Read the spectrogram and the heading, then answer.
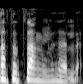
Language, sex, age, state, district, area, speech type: Marathi, female, 45-60, Maharashtra, Gondia, rural, spontaneous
